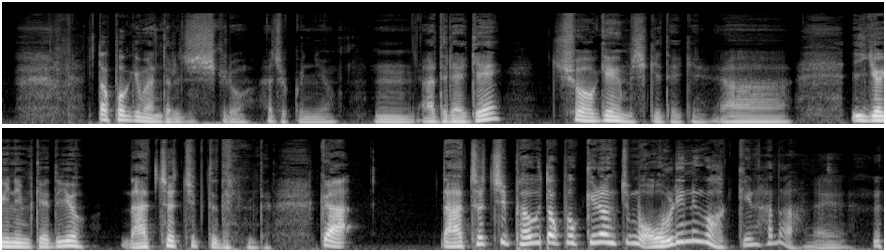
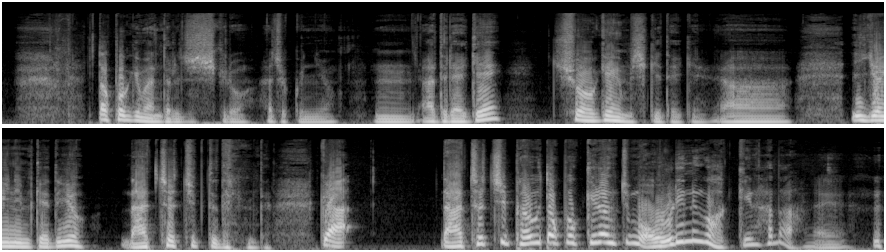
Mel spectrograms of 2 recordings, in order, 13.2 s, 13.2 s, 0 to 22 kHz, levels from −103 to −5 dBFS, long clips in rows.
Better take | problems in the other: first | distortion; slight; 10 dB below the speech

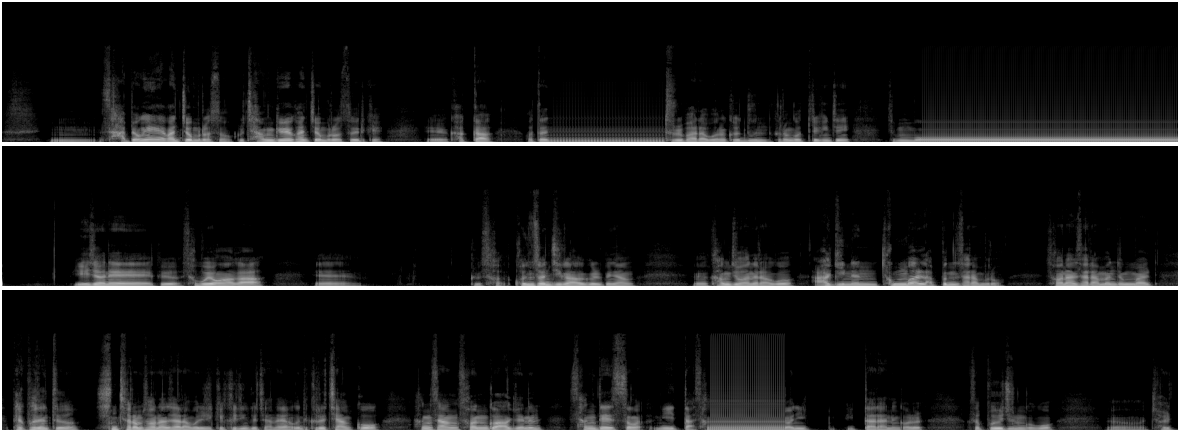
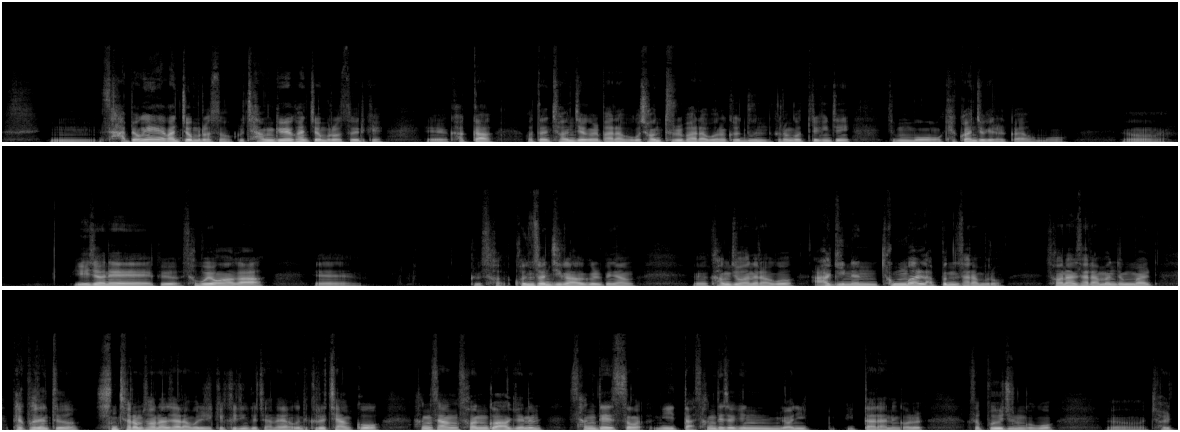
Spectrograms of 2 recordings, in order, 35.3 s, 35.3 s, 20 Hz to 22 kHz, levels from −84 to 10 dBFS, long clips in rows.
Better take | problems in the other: second | audio freezing; at 5.5 s for 1 s, at 9 s for 2.5 s and at 31 s for 1 s

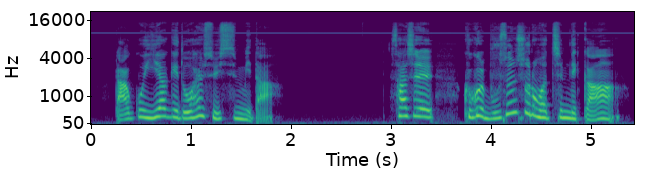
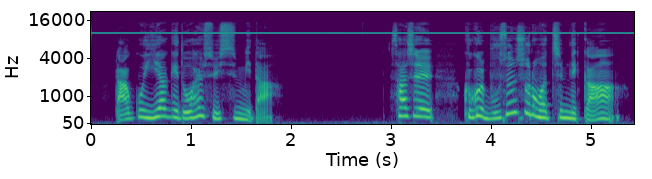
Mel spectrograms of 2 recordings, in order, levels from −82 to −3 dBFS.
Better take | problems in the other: first | high-pitched whine; loud; throughout; 10 kHz, 7 dB below the speech; faint in the first

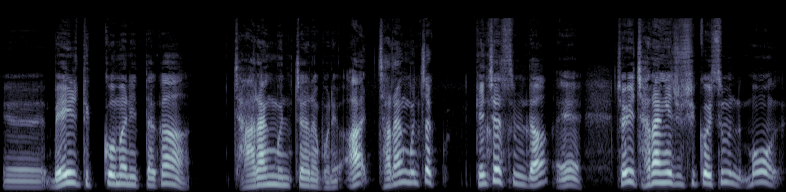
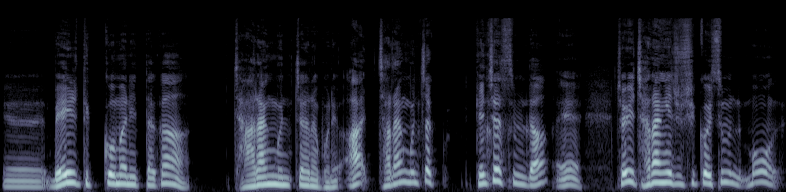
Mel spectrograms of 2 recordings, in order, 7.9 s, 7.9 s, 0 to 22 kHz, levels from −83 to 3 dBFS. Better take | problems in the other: second | thin; somewhat; fading below 350 Hz

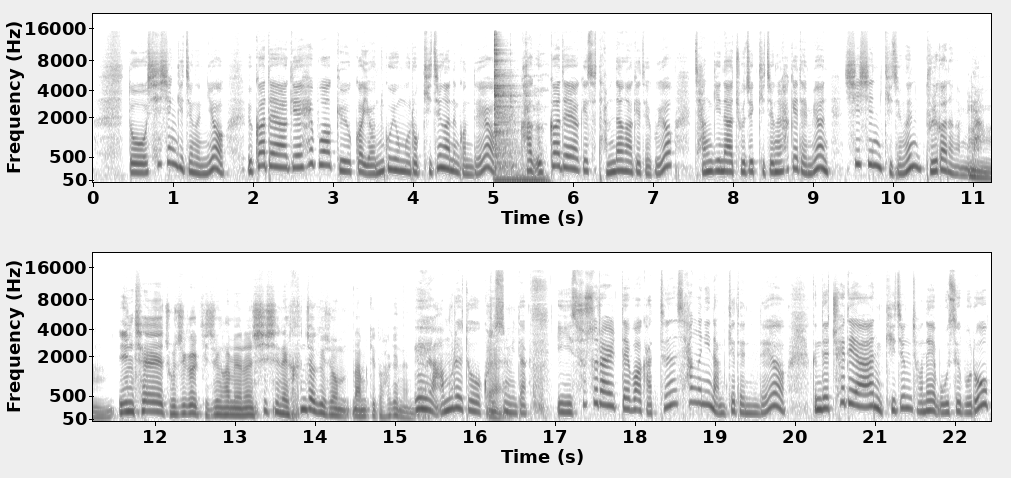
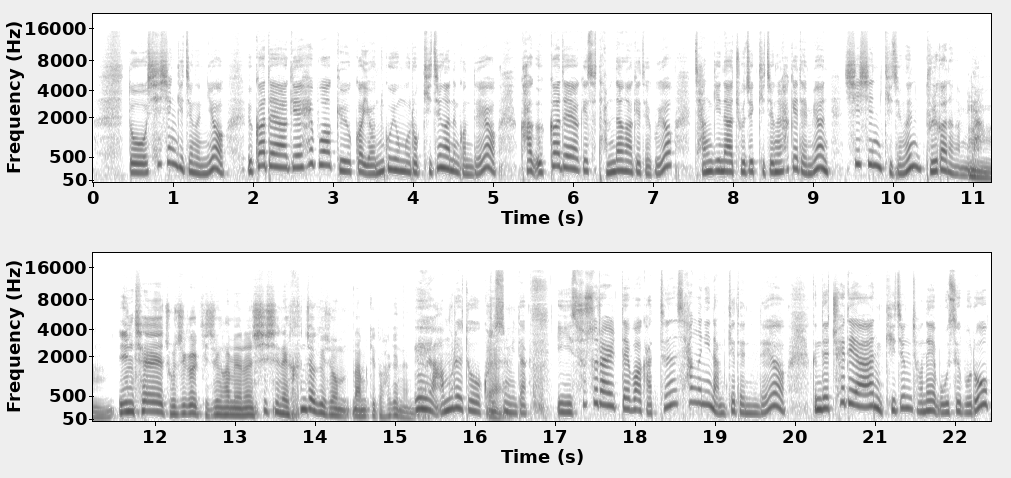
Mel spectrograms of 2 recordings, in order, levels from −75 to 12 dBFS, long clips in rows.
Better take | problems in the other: second | clattering dishes; loud; at 5 s; peak 6 dB above the speech

